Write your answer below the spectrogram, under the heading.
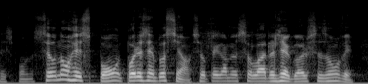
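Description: A man speaks with a fairly high pitch. Audible room echo is present. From Blumenau, southern Brazil. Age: 30s. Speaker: social media content creator. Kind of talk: podcast interview.

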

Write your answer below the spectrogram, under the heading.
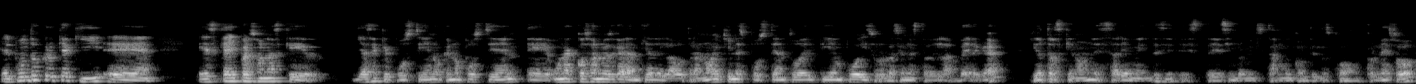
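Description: Here a man speaks with a Mexican accent at a medium pitch. His pace is fairly quick, and his intonation is lively. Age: 30s. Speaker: podcast co-host. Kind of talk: casual chat.

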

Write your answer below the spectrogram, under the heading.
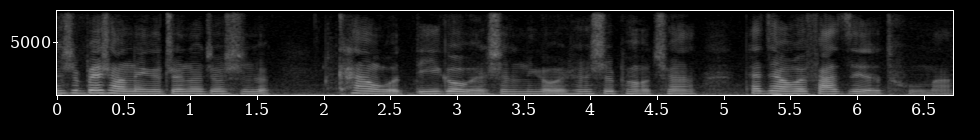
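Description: A woman speaks in a normal speaking voice at a medium pitch, talking at a fairly quick pace with fairly even intonation. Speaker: podcast co-host. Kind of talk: casual chat.

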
